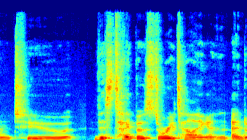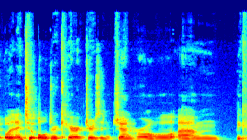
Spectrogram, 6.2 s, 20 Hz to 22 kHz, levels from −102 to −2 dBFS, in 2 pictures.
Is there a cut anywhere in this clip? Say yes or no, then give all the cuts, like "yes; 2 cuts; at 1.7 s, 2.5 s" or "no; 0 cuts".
yes; 1 cut; at 1.0 s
